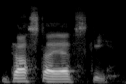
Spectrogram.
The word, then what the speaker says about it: Dostoevsky: And it's pronounced Dostoevsky, just so everybody knows.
